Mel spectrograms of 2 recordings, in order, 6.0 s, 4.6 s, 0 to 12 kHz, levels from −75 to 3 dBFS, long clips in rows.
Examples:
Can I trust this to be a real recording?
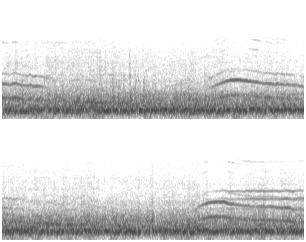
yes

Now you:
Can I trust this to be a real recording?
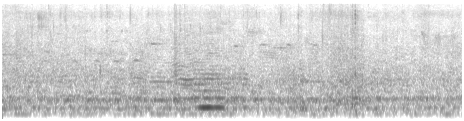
yes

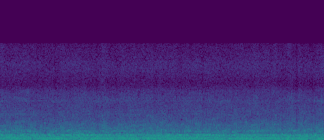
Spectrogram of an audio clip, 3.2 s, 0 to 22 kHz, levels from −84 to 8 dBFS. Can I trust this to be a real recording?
no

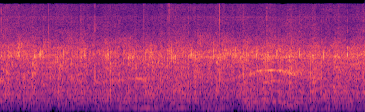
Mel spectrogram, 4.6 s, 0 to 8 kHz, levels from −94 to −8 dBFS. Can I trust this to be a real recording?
no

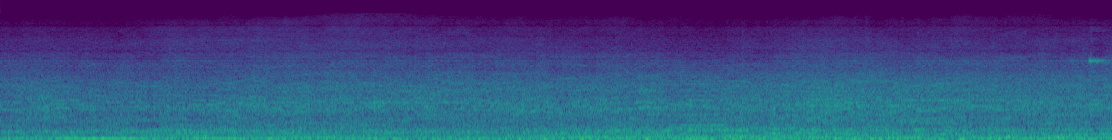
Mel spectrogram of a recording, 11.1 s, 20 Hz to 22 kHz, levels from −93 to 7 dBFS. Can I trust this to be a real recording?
no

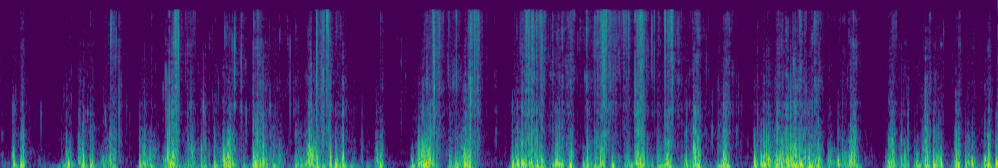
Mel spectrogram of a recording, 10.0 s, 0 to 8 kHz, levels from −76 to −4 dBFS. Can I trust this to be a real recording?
yes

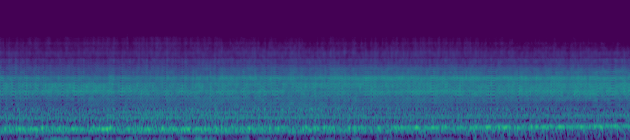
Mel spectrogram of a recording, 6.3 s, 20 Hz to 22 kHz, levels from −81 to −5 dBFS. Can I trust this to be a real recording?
no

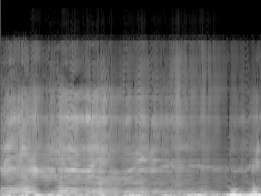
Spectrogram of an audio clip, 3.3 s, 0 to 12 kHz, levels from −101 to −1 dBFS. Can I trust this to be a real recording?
no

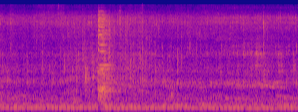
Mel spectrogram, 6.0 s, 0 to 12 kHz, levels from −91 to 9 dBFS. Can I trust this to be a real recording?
yes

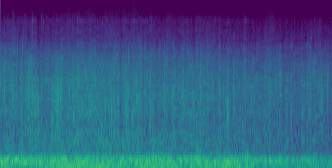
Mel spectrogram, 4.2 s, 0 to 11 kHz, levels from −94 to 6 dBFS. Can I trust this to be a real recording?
no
